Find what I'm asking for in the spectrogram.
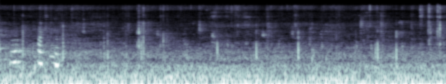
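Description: Steady, faint crunching and chewing, close up, a rabbit nibbling food over low background hiss.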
